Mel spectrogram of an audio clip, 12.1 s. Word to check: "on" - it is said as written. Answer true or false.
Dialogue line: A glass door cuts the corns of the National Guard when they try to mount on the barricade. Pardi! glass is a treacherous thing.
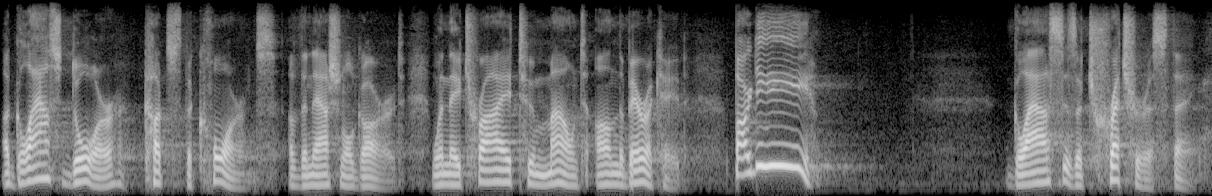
true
